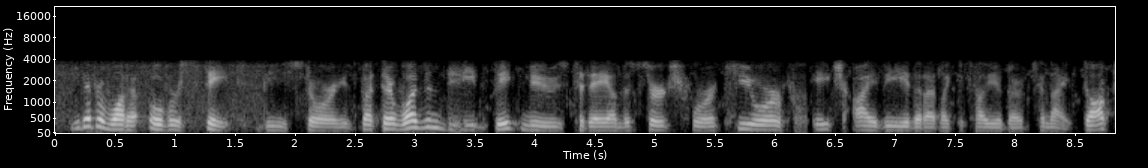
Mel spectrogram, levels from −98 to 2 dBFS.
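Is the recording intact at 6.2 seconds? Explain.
No. From 6.18 to 6.28 s the sound smears into a fading buzzy tone or coloured noise. This is VoIP packet loss concealed by the speech codec: about 90 ms of audio went missing, and the decoder stretched its last pitch and filter while lowering the gain, so the sound stays weak just after.

Under this, as throughout, the audio is band-limited, slightly rough and synthetic. This is the G.729 codec at 8 kbit/s, which rebuilds the sound from a vocal tract filter, a pitch predictor and a few pulses per frame, passing only about 200 Hz to 3.5 kHz.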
